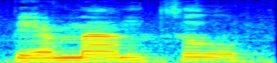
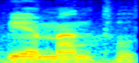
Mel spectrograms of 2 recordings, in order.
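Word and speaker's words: Bearmantle: as I told brawl bare mantle bare mantle not be a mantle sorry pronunciation bare mantle since it refers to the animal not to the lovely beverage exposed him as a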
